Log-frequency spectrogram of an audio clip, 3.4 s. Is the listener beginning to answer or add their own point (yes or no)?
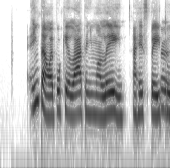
no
